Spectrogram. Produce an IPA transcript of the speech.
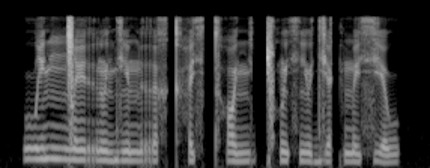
w i nʲ ŋ͡ǀ e r ũ dʲ ẽ m r ɐ x kʰ a sʲ tʰ ɔ nʲ u ǀʰ ũ sʲ ẽ w dʲ a k m e sʲ ɛ w

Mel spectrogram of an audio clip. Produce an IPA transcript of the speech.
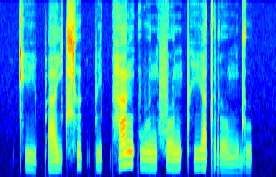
kʰ iː˨˩ p̚ ʔ a˧ j t͡ɕʰ ɯ˥˩ k̚ p i˨˩ t̚ h a˥˩ ŋ k w u˧ n f o˦˥ n pʰ i˥˩ a̯ t r o˧ m d u˨˩ k̚

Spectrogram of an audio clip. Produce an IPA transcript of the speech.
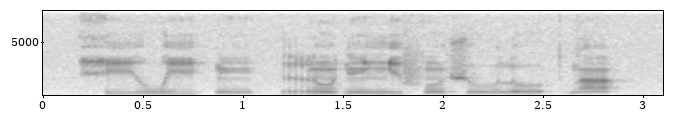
h iː˨ w iː˦ k͡p ĩ˨ | r ũ˦˨ ɗ ĩ˨ ɲ i˦ f ũ˨ ʃ uː˨ l u˦ | d ã˨

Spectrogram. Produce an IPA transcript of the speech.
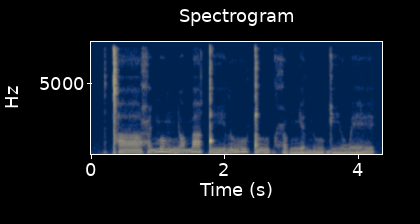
ǀʰ aː ħ i m o ŋ ɲ ɔ m a ǃ iː l uː ǃ uː ɡ ħ o ɡ ɲ ɪ l n uː ɡ iː w e

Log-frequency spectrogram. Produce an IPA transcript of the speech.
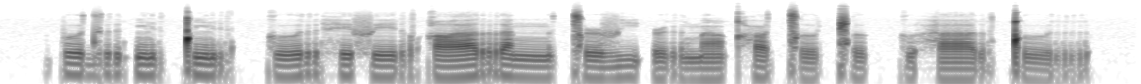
p ʊː d ʊ r ʔ ĩ r ǃ ĩ r kː ʊː r h e f eː r q aː r a nː ʊ ǀ ə˞ v i ʔ ə˞ r m ã qʰ ə˞ ǀ ɤ ǁ ɤ kː ʊ h aː r ǃ ʊ r

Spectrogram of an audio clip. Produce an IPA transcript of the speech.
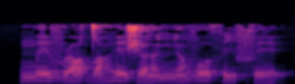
m e˦ v ə˞˧ dˤ ə˨ ɦ e˧ ʒ ɐ˨ ɾ ɐ̃˧ ɲ ɐ̃˧ v o˦ θ i˧ f e˨

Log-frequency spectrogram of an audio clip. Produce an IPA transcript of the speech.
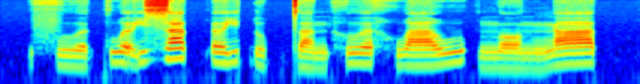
f u˨˩ ə̯ k w ə̰˧˥ j z a˦˥ t̚ ʔ ə˨˦ j ɗ u˨˩ p̚ t̪ a˨˩ n h u˧ ə̯ h w a˨˦ w | n ɔ˨˩ n ŋ a˦˥ t̚

